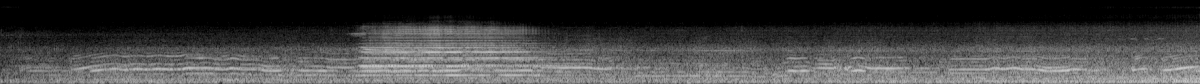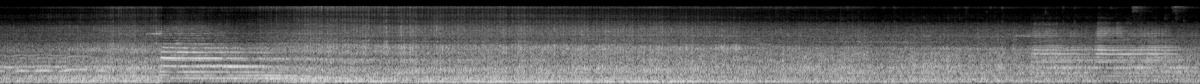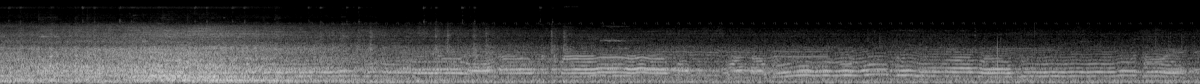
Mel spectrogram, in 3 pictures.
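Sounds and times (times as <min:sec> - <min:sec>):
diesel locomotive engine: 0:00.0 - 0:36.0
train wheel rumble and clatter: 0:00.0 - 0:36.0
train horn blasts: 0:03.5 - 0:05.7, 0:13.4 - 0:15.2, 0:22.2 - 0:24.0.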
